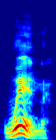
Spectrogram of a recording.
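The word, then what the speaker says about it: Nguyen: Like, this shit was crazy, but apparently his last name's pronounced Win, you know, so who knows?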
